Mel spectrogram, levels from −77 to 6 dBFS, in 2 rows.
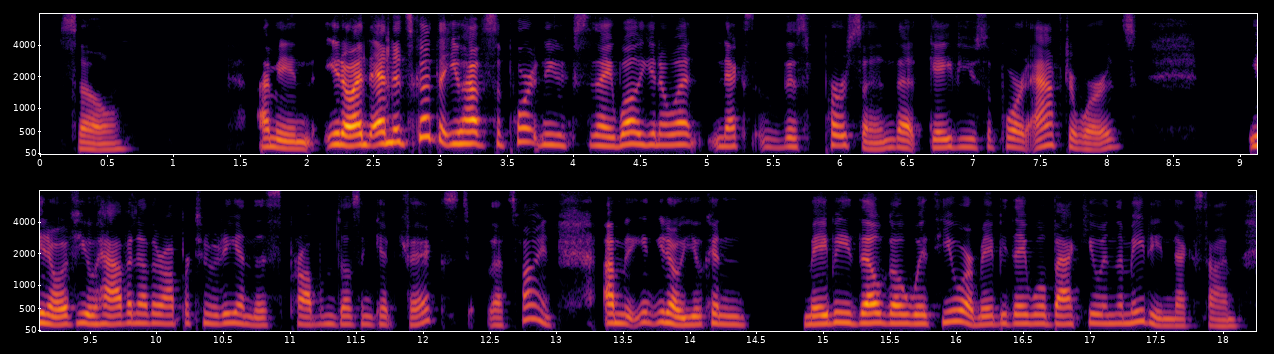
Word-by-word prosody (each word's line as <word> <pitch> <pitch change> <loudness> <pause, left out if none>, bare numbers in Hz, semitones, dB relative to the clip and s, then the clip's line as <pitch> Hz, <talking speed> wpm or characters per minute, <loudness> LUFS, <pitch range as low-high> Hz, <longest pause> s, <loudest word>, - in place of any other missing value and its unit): So, 130 -2 -4 1.0
I 185 - +2
mean 150 -5 0
you 230 +2 +3
know, 210 -1 +12
and 220 0 +9
and 265 +3 +9
it's 275 -1 0
good 395 -1 +4
that 265 - +1
you 245 +1 +4
have 250 -1 +8
support 250 +4 -2
and 230 - -4
you 215 -2 -3
say, 210 -2 -1
"Well, 235 +3 +5
you 230 0 -3
know 220 - -2
what? 230 0 +1
Next" 190 +1 -5
this 180 +1 -7
person 170 -9 -4
that 165 -2 -2
gave 170 +1 -2
you 180 -1 -7
support 170 -1 -5
afterwards, 170 - -4 0.8
you 205 - +1
know, 170 -3 +3
if 175 +3 0
you 195 -3 +1
have 180 +1 +1
another 195 -1 -1
opportunity 195 +1 -5
and 175 -4 -4
this 155 0 -8
problem 175 +1 -4
doesn't 175 0 -7
get 170 -1 -10
fixed, 235 +9 -8
that's 155 0 -9
fine. 260 - -6 0.4
Um, 200 -2 +2
you 210 +4 -5
you 215 - -2
know, 180 -4 +5
you 170 +2 0
can 170 -4 -4 0.4
maybe 185 +4 +1
they'll 200 +1 +5
go 190 -1 +2
with 185 +1 -3
you 230 +2 -2
or 200 -5 +2
maybe 175 +3 -4
they 190 0 -1
will 185 0 -3
back 180 +2 -2
you 195 - -3
in 185 0 -6
the 190 - -5
meeting 195 -9 -4
next 140 -1 -8
time. 135 -2 -8
185 Hz, 215 wpm, -22 LUFS, 170-210 Hz, 1.0 s, know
